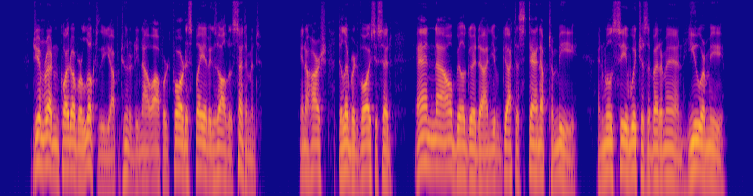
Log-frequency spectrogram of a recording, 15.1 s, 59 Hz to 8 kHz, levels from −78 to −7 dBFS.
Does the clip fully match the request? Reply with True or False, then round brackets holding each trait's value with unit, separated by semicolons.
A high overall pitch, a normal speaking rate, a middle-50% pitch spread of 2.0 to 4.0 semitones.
False (100 Hz; 170 wpm; 3.3 semitones)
